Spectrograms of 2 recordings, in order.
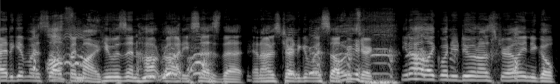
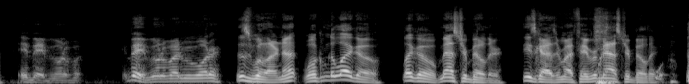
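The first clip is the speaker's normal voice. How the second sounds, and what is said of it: Will Arnett impression. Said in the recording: “Explore that impression a little more. I think it's good.”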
